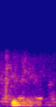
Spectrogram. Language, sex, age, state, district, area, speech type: Hindi, male, 30-45, Uttar Pradesh, Prayagraj, rural, conversation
